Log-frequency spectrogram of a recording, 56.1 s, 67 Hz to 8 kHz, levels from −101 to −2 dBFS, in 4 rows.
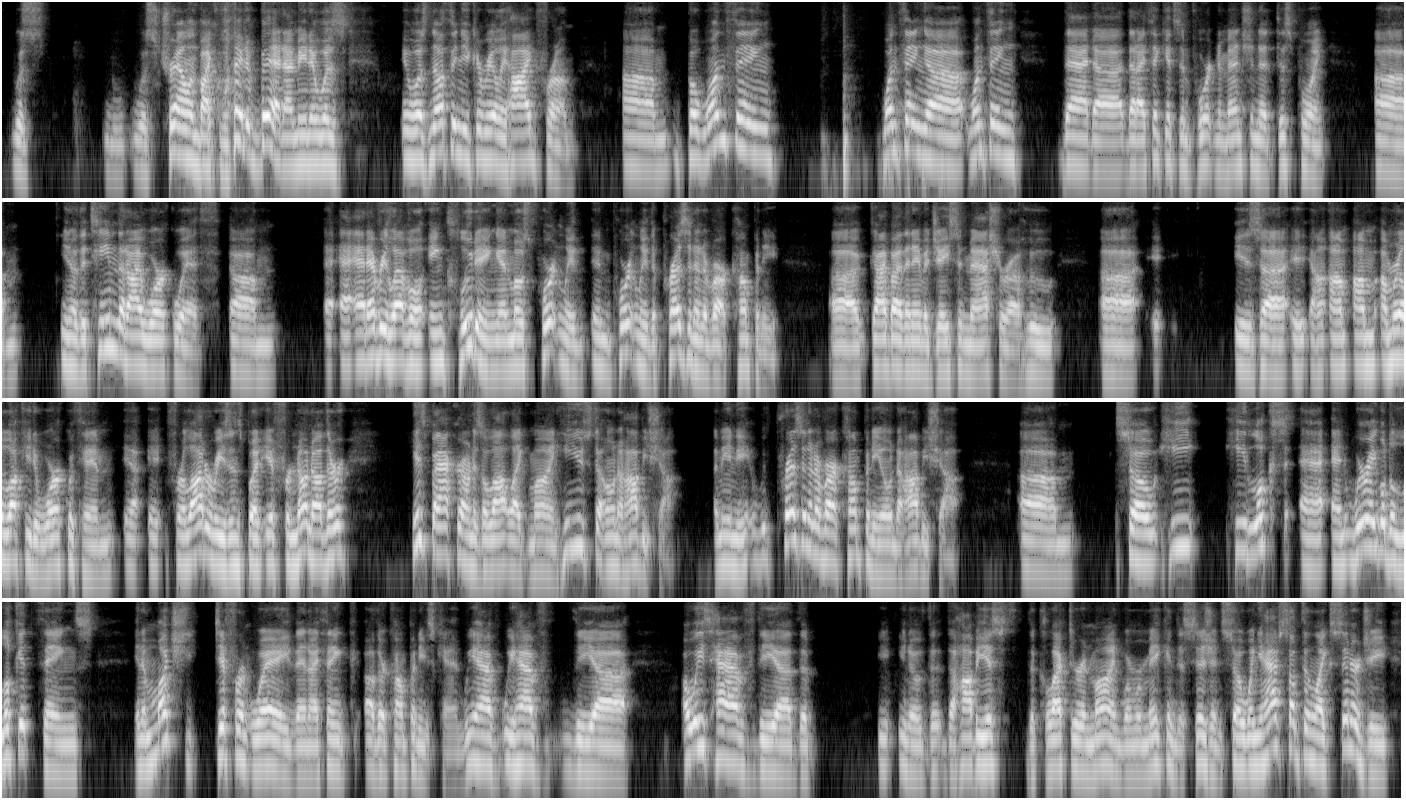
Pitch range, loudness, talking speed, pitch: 130-170 Hz, -18 LUFS, 190 wpm, 145 Hz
